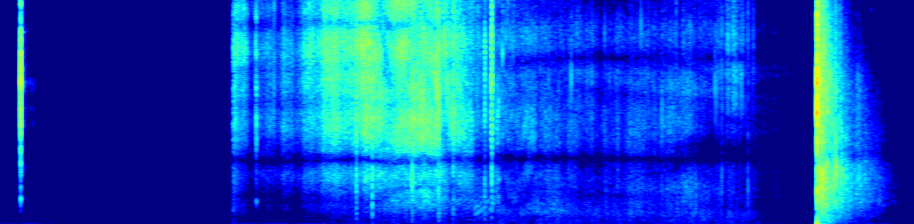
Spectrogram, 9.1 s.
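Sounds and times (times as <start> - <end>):
nezumi spinning firework: 2.4 - 9.0.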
